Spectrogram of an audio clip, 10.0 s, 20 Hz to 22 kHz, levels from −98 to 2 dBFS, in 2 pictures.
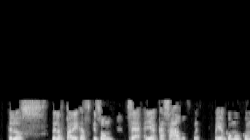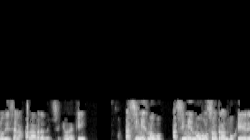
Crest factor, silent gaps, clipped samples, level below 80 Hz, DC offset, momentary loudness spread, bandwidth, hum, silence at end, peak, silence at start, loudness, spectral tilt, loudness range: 14 dB; 6.97-7.18 s; under 0.1%; -64 dBFS; under 0.1%; 9 LU; 6.6 kHz; none; 0 s; -4 dBFS; 0.15 s; -19 LUFS; -4.5 dB/octave; 3 LU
